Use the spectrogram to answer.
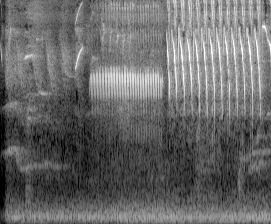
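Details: White canaries singing, meant to stimulate lazy canaries to sing; scattered thin notes, then a long steady whistled trill, then loud rapid repeated downward-sweeping notes, about three per second, over a low background hum.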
